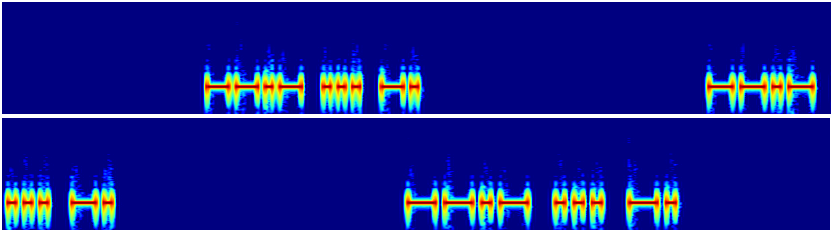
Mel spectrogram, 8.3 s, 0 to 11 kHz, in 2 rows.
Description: Morse code, heard as a keyed tone, about 29 wpm, 700 Hz. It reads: QSN QSN QSN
